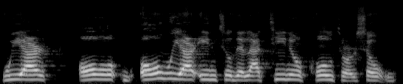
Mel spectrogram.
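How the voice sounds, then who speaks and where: This native Spanish speaker, a middle-aged woman from Costa Rica with a Costa Rican accent, has a voice on the high side and a steady tone. Talking about her teaching in a casual interview, she's warm, often pausing to search for words, with frequent fillers.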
